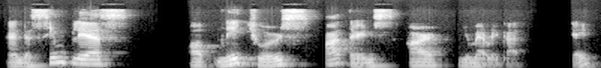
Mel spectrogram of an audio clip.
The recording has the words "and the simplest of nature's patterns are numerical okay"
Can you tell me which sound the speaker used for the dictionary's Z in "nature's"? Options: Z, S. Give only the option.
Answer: S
